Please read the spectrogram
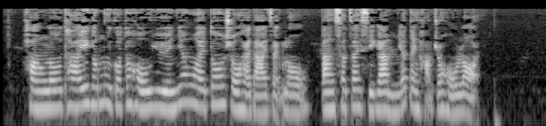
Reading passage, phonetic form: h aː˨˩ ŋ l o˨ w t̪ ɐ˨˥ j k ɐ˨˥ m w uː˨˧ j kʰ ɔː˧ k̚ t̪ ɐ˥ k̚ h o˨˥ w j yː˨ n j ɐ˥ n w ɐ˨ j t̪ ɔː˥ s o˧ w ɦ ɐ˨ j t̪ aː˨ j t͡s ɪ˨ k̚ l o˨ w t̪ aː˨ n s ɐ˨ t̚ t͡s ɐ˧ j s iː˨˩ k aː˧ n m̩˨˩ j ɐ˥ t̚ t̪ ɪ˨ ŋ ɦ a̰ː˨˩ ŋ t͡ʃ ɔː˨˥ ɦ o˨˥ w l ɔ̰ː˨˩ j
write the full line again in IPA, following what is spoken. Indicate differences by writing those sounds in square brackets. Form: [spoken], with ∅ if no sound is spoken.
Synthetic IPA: h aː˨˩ ŋ l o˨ w [t̪ʰ] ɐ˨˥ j k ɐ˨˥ m w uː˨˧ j [k] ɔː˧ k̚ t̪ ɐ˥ k̚ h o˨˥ w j yː˨ n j ɐ˥ n w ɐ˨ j t̪ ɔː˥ s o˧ w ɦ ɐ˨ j t̪ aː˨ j t͡s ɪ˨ k̚ l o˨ w t̪ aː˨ n s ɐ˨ t̚ t͡s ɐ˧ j s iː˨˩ k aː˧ n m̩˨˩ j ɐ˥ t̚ t̪ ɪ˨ ŋ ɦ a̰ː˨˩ ŋ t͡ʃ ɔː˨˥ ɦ o˨˥ w l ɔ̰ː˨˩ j

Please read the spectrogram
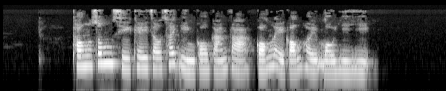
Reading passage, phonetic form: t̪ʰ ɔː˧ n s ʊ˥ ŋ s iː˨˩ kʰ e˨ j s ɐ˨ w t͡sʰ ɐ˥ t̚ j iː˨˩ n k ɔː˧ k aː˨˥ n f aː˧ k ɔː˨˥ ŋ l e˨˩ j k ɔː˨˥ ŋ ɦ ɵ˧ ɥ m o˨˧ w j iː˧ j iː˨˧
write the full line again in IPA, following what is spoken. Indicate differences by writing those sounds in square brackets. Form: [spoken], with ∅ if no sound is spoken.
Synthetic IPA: t̪ʰ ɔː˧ [ŋ] s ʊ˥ ŋ s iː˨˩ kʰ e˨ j [t͡s] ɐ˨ w t͡sʰ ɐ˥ t̚ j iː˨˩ n k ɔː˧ k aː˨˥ n f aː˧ k ɔː˨˥ ŋ l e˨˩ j k ɔː˨˥ ŋ ɦ ɵ˧ ɥ m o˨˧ w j iː˧ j iː˨˧

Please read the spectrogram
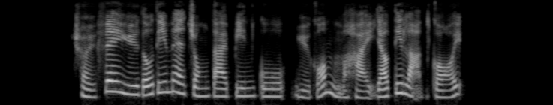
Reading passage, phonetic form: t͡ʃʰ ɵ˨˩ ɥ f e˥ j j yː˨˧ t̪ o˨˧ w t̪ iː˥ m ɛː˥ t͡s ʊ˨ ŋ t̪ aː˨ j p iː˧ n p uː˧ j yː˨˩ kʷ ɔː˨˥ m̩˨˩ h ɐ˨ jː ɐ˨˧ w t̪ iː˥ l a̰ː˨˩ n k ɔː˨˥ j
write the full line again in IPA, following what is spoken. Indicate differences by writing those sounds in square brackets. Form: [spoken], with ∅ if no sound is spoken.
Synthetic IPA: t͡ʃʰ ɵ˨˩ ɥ f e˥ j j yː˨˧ t̪ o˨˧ w t̪ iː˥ m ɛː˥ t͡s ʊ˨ ŋ t̪ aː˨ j p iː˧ n [k] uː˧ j yː˨˩ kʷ ɔː˨˥ m̩˨˩ h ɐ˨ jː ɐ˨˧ w t̪ iː˥ l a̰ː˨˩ n k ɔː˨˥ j

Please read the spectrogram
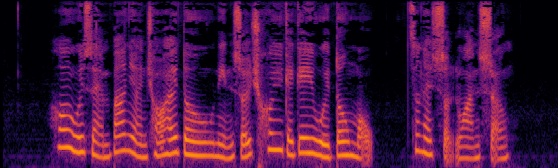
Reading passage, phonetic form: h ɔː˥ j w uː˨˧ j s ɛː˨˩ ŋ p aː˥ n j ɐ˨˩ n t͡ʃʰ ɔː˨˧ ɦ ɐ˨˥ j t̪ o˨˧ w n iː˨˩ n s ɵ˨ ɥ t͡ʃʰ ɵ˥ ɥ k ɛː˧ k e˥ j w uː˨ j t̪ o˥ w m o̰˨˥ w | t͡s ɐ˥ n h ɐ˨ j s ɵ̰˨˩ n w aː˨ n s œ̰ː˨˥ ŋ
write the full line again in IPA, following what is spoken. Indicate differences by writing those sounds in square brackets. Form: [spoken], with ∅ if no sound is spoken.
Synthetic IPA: h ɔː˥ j w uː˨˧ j s ɛː˨˩ ŋ p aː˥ n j ɐ˨˩ n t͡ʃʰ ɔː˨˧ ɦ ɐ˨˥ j t̪ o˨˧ w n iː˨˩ n s [ɵ˨˥] ɥ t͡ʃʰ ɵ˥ ɥ k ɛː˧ k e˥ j w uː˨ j t̪ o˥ w m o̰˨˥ w | t͡s ɐ˥ n h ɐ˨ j s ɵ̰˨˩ n w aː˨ n s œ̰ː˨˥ ŋ

